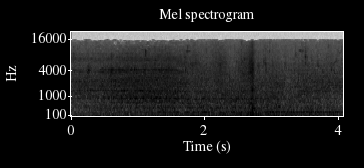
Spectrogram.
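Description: A loud car going by, a steady rumble and road noise that swells a little in the middle and eases off near the end.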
